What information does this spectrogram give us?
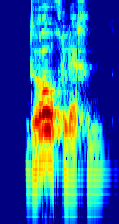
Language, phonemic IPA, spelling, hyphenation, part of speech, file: Dutch, /ˈdroːxˌlɛɣə(n)/, droogleggen, droog‧leg‧gen, verb, Nl-droogleggen.ogg
- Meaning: 1. to drain (water) 2. to ban consumption of alcoholic drinks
